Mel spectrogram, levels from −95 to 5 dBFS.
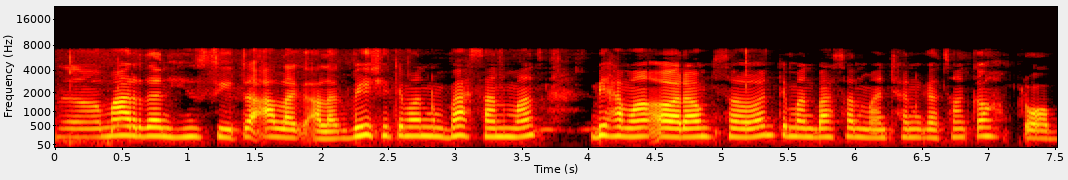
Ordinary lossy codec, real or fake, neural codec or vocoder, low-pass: none; real; none; 7.2 kHz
